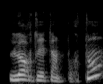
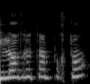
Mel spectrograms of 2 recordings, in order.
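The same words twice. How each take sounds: First: "important" lifted at the end, as a question; self-posed question. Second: "l'ordre" pitched high, confirming it; emphatic answer. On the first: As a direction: ask it with a rise on "important". Asks herself, then answers oui. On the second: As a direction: answer firmly, higher on "l'ordre". Answers her own question. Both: Shown as a demonstration.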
